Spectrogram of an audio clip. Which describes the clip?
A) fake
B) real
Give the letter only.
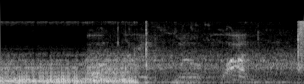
A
